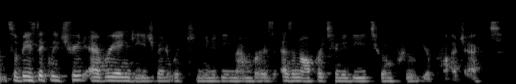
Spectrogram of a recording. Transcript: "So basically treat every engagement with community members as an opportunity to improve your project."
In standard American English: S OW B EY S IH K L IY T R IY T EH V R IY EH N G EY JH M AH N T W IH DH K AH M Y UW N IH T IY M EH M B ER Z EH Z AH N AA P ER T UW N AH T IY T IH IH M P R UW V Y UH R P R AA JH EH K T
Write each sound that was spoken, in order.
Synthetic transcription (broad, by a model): S OW B EY S IH K L IY T R IY T EH V R IY EH N G EY JH M AH N T W IH DH K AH M Y UW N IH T IY M EH M B ER Z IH Z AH N AA P ER T UW N AH T IY T IH IH M P R UW V Y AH R P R AA JH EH K T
